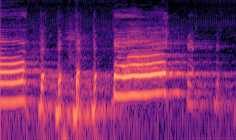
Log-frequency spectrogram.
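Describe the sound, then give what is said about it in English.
A man imitates a chicken with his voice, giving a drawn-out squawk, a quick run of short clucks, then another long nasal bawk that trails into a few softer clucks, loud. “He taught him how to do chickens, of course.”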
